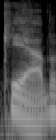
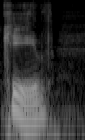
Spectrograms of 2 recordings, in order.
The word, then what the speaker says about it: Kyiv: Yeah, we always pronounce it Kiev. Apparently it's Kyiv.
